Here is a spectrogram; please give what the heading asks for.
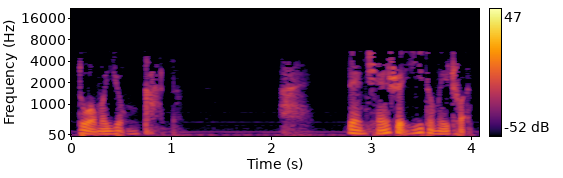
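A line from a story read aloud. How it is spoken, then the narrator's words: Admiring exclamation. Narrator (Chinese): 海军参谋长感叹道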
